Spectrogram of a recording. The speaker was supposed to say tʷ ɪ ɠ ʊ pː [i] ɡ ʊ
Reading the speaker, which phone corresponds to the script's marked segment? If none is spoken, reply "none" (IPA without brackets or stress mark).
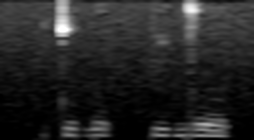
i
